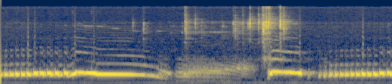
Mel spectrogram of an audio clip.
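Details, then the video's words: Red-eyed albino African collared dove calling to provoke other doves: a steady purring coo that slides down, a raspy grating burst, then a sharp rise into another trilled coo. "SUARA burung puter putih mata merah ALBINO"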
